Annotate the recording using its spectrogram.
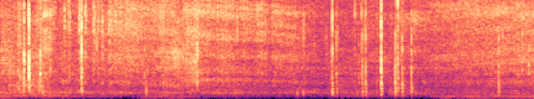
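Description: Faint scratching of a colored pencil on paper as a child draws, with a few light ticks in the second half.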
